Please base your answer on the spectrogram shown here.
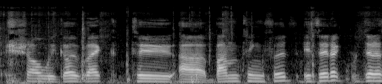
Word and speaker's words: Buntingford: Shall we go back to Buntingford?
